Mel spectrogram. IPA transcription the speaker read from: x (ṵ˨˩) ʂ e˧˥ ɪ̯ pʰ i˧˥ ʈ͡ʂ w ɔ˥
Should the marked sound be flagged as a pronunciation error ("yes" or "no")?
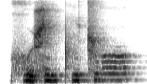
no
